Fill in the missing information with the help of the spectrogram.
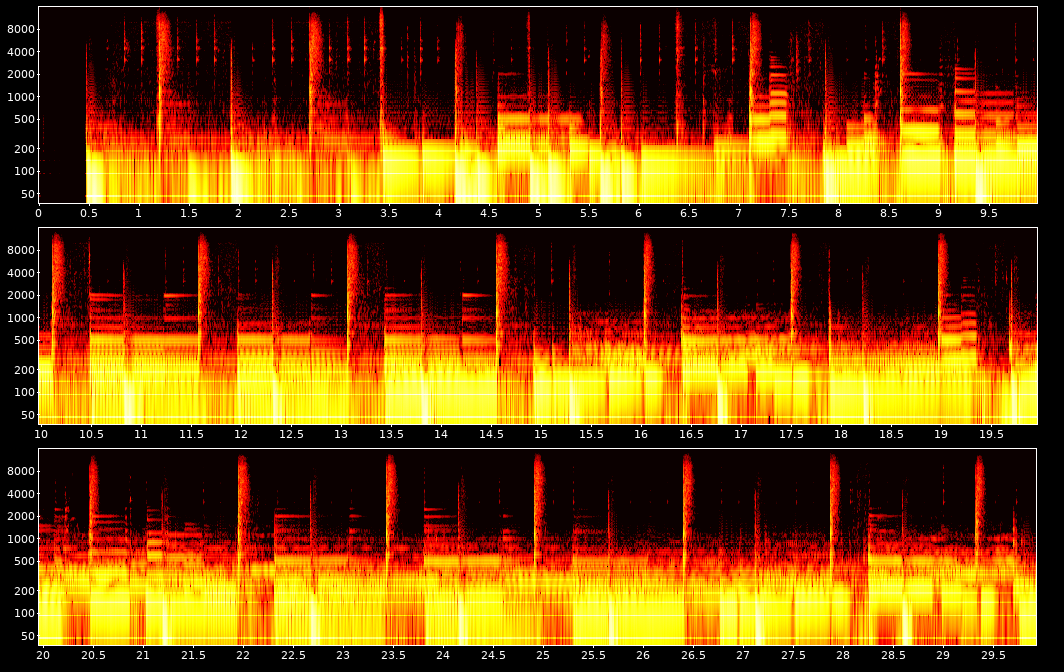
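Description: A full music track plays steadily and loudly, with warm bass notes, layered harmonic chords and regular percussive hits driving a relaxed groove throughout, with no talking over it.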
